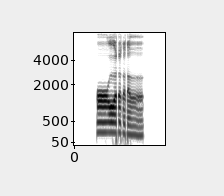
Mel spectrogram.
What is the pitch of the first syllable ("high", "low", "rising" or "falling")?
high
